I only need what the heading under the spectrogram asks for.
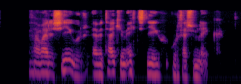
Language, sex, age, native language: Icelandic, male, 70-79, Icelandic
